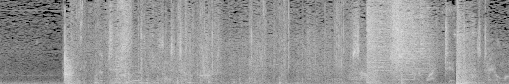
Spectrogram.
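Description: Clothing rustles and objects thump.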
